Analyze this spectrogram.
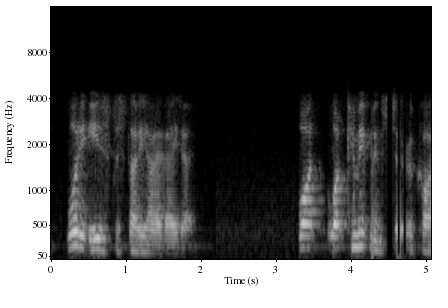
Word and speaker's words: Ayurveda: are the two words that plays together it's pronounced Ayurveda now it is a science but it's got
